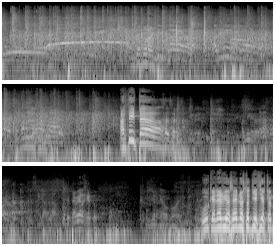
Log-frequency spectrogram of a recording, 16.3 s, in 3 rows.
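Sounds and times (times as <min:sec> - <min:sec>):
group clapping: 0:00.0 - 0:08.3
rising whistle: 0:00.9 - 0:02.7
speech: 0:02.8 - 0:03.4, 0:07.8 - 0:09.0, 0:14.8 - 0:16.2
laughter: 0:10.3 - 0:12.0.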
